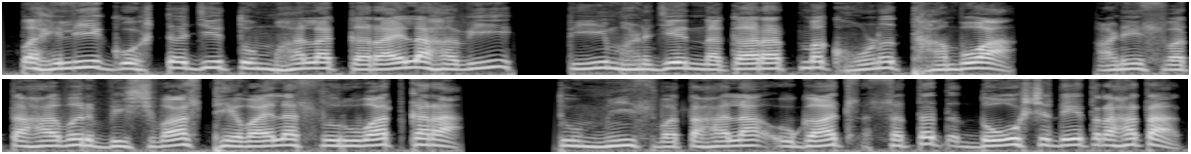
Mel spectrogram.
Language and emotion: Marathi, disgusted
